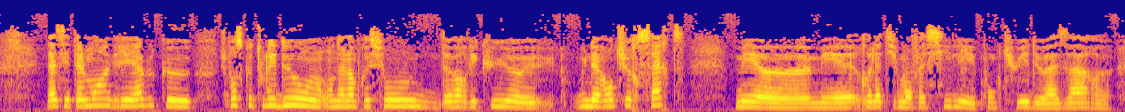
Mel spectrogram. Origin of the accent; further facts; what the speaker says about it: Lille, Hauts-de-France, France; Je suis lilloise, oui. Je suis née à Lille et j'ai fait toutes mes études jusqu'à mes 20 ans.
